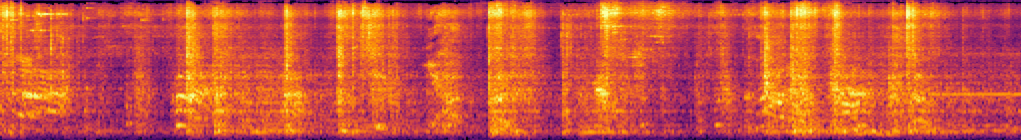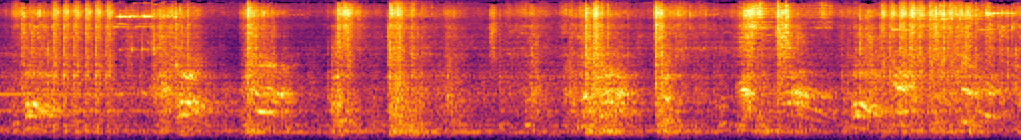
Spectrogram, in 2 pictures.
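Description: Game music plays through a television speaker.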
